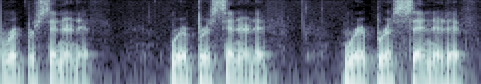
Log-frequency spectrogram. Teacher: Yo dicho rápido diría representative, representative, representative, ¿vale? La primera T la comemos, represente, y luego la segunda T como R suave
